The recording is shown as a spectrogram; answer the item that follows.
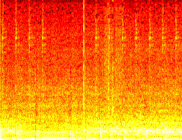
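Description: A Volkswagen Beetle drift build sliding sideways in a racing video game, its engine droning steadily with a tonal hum while the tires squeal and scrub through the slide, loud and continuous with no talk.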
